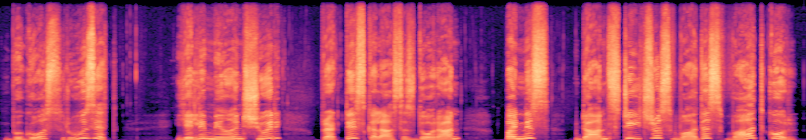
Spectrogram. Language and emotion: Kashmiri, surprised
